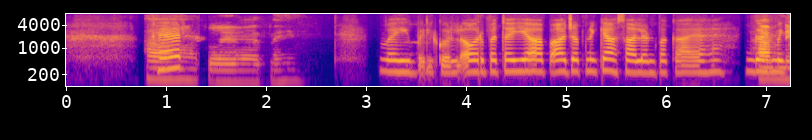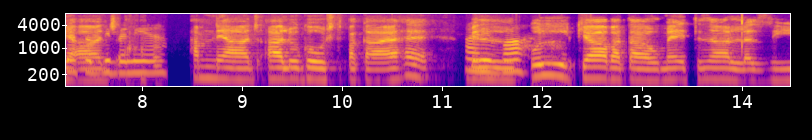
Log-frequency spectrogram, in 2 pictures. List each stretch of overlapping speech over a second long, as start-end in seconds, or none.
none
